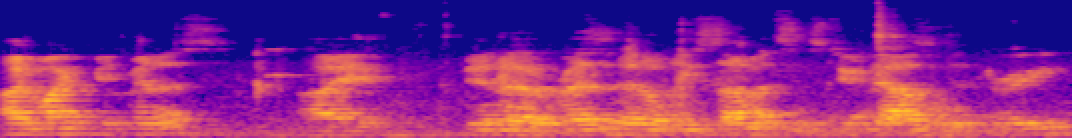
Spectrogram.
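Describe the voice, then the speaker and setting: In an American accent, the speaker goes at a fairly slow pace with fairly even intonation, over noticeable background noise and audible room echo. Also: man, fairly high pitch for a man. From Springfield, Missouri. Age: 60s. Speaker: school board candidate. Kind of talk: candidate forum opening statement. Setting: public forum with audience.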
